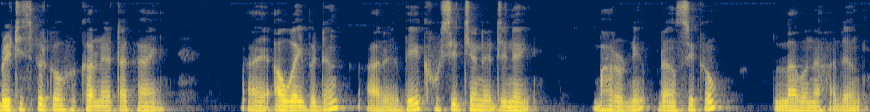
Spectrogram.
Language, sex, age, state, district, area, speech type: Bodo, male, 30-45, Assam, Chirang, rural, spontaneous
